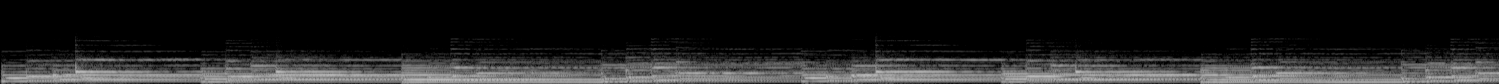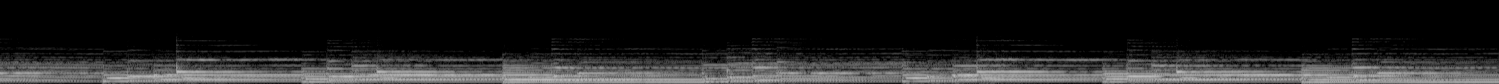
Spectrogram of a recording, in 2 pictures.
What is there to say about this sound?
Music > Solo instrument
Piano loops 040 efect 4 octave long loop 120 bpm
music, 120bpm, piano, samples, 120, reverb, free, loop, pianomusic, simple, simplesamples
